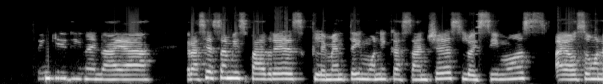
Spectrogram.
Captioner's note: speaking in spanish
